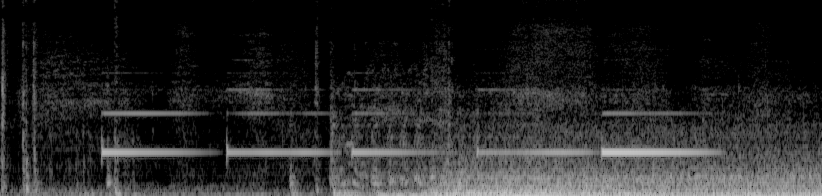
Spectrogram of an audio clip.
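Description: A dashboard warning chime rings out in short evenly spaced tones.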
